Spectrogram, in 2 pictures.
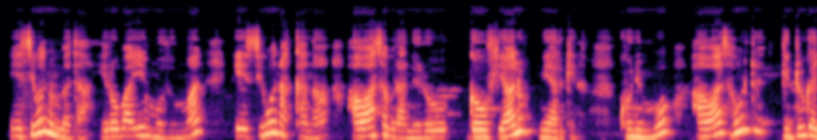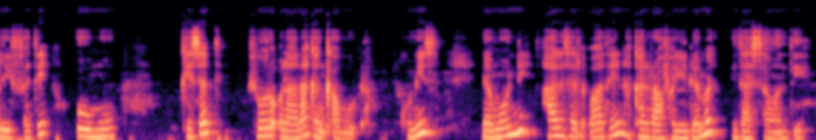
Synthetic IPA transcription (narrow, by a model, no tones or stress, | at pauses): ʔeːsːiːwɐnʊmːɐt̪aːjɛɾo̞ːbaːjʔe̞ːmːo̞ːt̪ʊmːaːnᶑe̞ːsːiːwɐnɐkːɐnaːhɐwaːsɐbɪɾaːnɪɾoː | ɡɐʔuːfjaːlʊnɪɐɾɡɪnɐ̥kʊnɪmːo̞ːhɐwaːsɐhʊnd̪ɐɡ̥ɪd̪ːuːɡɐle̞ːfːɐt̪eːuːmuː | ke̞ːsːɐt̪ːɪ̥ | ʃo̞ːɾɐʔɔlaːnaːkɐŋkʼɐbuːᶑɐ̥ | kʊnɪs | nɐmo̞ːnːɪhaːlɐsɐlɐpʼaːt̪ɐʔenɐkːɐnɪɾaːfɐjːɐd̪ɐmɐnːɪt̪aːsɪ̥saːwaːnt̪ɐʔe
